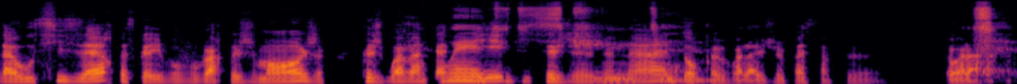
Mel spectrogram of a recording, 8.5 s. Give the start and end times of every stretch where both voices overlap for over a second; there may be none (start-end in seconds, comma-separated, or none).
3.7-6.0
